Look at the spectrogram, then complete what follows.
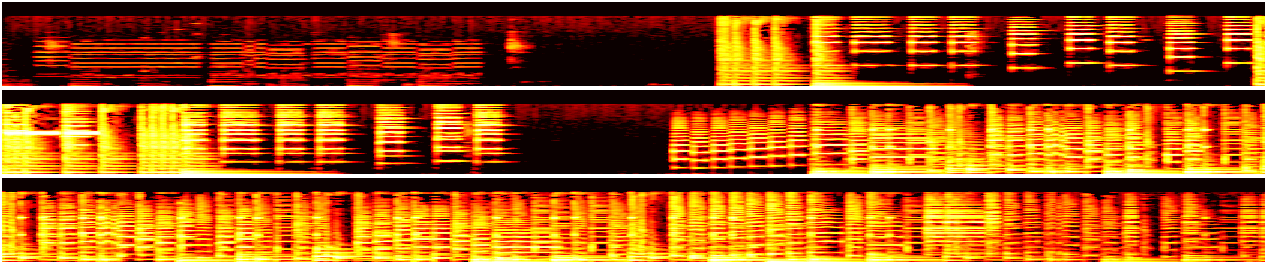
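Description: Video game music for the level The Flying King, with a bright, electronic tone: a soft melodic intro, then punchy stop-start phrases, before a loud, busy, upbeat full arrangement kicks in and plays continuously. No voices.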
